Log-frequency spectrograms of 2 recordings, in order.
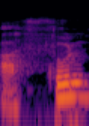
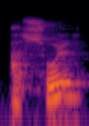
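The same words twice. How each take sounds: First: The z is pronounced like a th. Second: The z is pronounced like an s. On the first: The speaker calls it wrong. "C'est pas" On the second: The speaker calls it right. "avec un S"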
